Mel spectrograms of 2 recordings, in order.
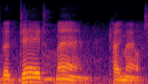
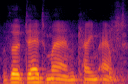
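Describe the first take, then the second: First: "dead" leaned on in "The dead man came out.", slow; stress on dead. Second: "The dead man came out." read slowly, each word weighted; slow emphatic quote. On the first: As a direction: press down on "dead" and slow the phrase. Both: Shown as a demonstration. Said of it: "John's making that point".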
